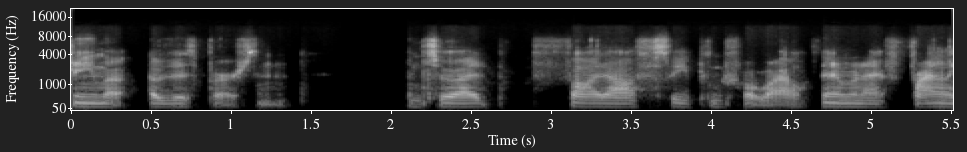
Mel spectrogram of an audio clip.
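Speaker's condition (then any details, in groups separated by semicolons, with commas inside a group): Cerebral palsy; caused by brain fluid pockets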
